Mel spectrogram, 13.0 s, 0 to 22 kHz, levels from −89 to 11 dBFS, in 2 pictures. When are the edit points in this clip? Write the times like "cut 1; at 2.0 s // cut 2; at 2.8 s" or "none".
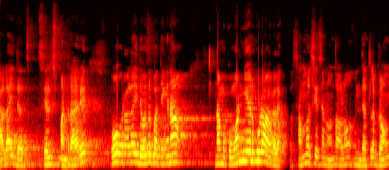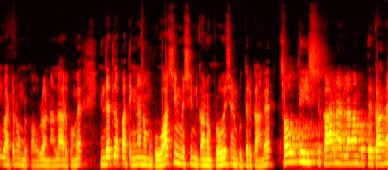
cut 1; at 4.9 s // cut 2; at 11.0 s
